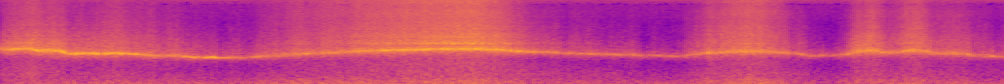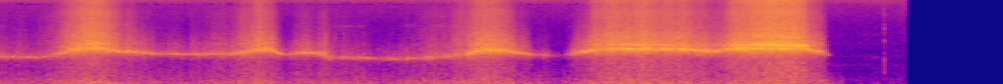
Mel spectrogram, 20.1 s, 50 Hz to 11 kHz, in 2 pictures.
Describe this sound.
Wind Arctic Storm Breeze-011
Winter is coming and so i created some cold winterbreeze sounds. It's getting cold in here!
Arctic, Breeze, Cold, Storm, Wind, Windy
